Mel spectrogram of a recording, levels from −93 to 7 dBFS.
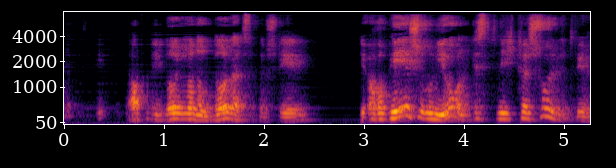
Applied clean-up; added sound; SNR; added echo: neural mask model DeepFilterNet 3.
